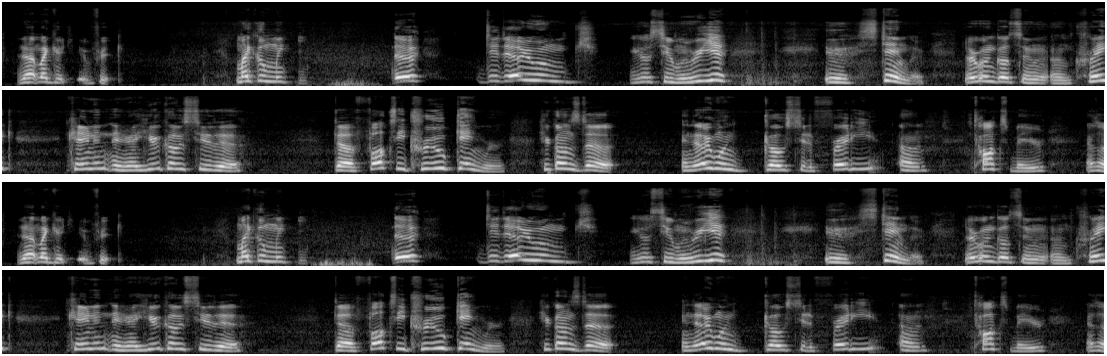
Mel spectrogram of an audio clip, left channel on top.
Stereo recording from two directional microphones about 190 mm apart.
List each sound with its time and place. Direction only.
0.1 s speech: 20° right (ahead or behind)
2.3 s speech: 10° right (ahead or behind)
3.9 s speech: 20° right (ahead or behind)
4.8 s speech: 10° right (ahead or behind); by 22.0 s 10° left (ahead or behind)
